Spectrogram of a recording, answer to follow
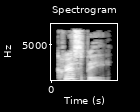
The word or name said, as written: crispy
